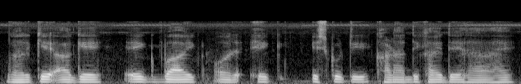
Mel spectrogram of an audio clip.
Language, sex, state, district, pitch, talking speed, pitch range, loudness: Hindi, male, West Bengal, Alipurduar, 110 Hz, 150 wpm, 110-115 Hz, -16 LUFS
